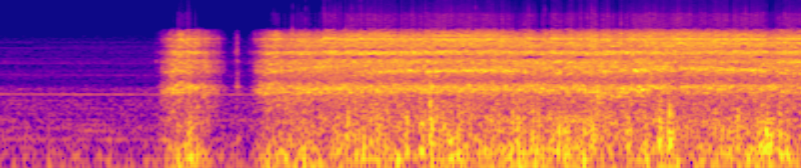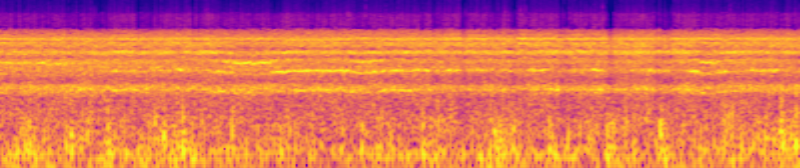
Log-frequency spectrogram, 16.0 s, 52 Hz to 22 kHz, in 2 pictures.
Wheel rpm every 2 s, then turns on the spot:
10, 110, 220, 230, 220, 230, 230, 230.
none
